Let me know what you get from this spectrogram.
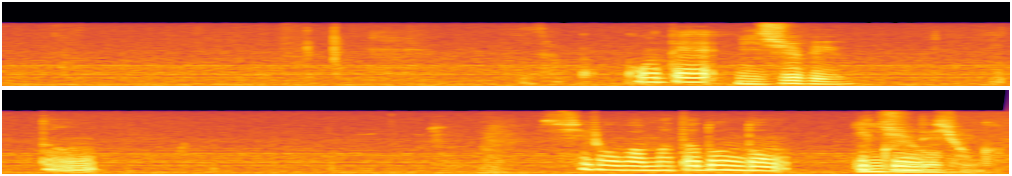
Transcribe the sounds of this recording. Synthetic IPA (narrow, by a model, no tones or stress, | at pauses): sako̥ko̞d̪e̞ɲiʑɯbʲo | it̪ːãɰ | ɕiɾo̞βamat̪ad̪õ̞nd̪õ̞ŋ | ikɯ̃nd̪eɕokḁ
